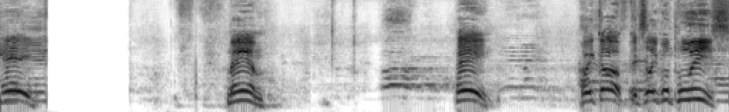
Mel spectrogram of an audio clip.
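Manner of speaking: loud, high-pitched yelling.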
